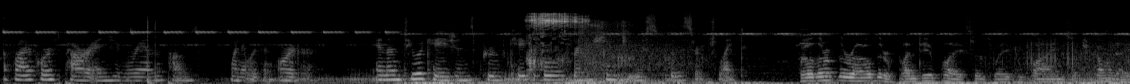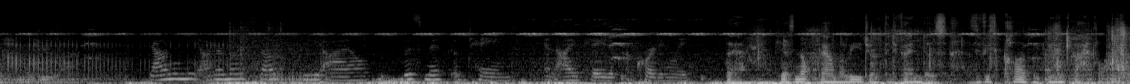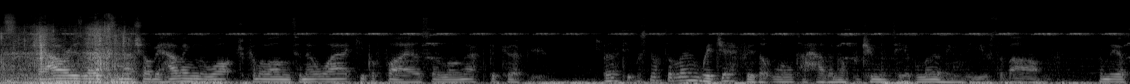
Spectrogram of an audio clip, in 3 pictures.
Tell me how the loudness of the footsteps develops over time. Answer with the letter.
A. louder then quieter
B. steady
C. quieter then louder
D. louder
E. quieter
D.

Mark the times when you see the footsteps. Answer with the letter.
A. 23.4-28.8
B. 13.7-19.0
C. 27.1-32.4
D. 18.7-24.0
D.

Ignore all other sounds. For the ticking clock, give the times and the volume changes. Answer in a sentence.
The ticking clock can't be heard in this clip.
